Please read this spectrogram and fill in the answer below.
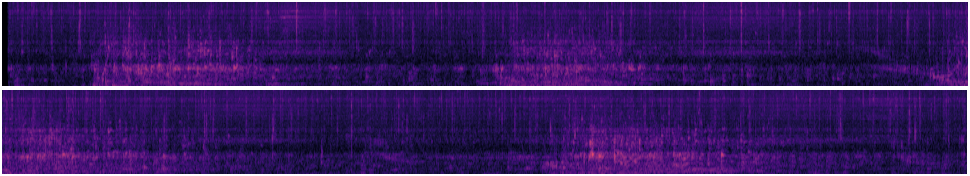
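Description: A scuba diver's exhaled breath bubbling out of the regulator underwater. There are four bubbly bursts, each about two seconds long, coming every five to seven seconds in the rhythm of breathing.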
